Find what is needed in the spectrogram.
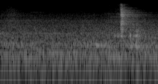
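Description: Steady low kitchen background, then about one and a half seconds in a single sharp, ringing clink of a utensil against kitchenware as polenta is plated.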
